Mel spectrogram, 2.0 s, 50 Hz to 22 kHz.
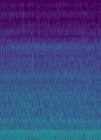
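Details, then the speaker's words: Brinkley RV bedroom under-bed cabinet fans, rigidly screwed to the wood: steady whooshing drone and mid-pitched hum from small high-speed "screamer" fans rated 62 dB, with vibration and harmonics carried through the wood. "are known in the PC world as screamers. I took um the part number and I grokked it in Grok AI and these things are known to move a fair amount of air, but they're known to make a hell of a lot of noise."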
